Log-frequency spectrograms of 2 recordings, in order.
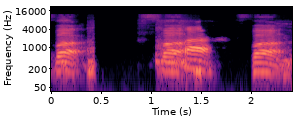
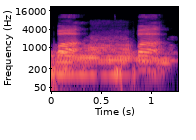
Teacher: dari ujung gigi seri yang atas, maaf ya, menempel ke perut bibir bagian bawah yang basahnya. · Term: huruf fa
